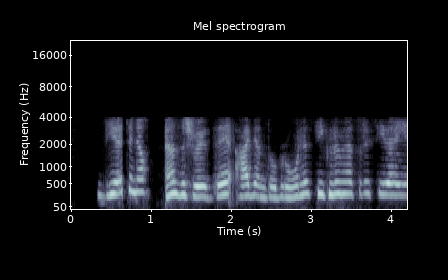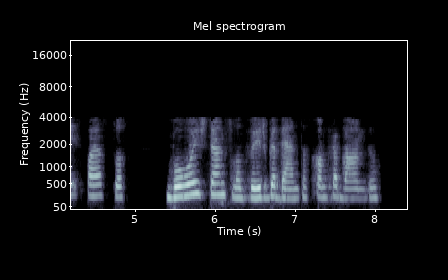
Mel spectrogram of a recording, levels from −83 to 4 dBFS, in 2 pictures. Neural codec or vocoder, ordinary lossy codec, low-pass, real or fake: codec, 16 kHz, 0.5 kbps, X-Codec, HuBERT features, trained on LibriSpeech; AAC, 16 kbps; 7.2 kHz; fake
